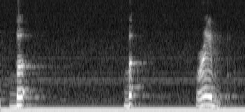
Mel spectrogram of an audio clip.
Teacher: close lips to form a line, then voice sound like b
